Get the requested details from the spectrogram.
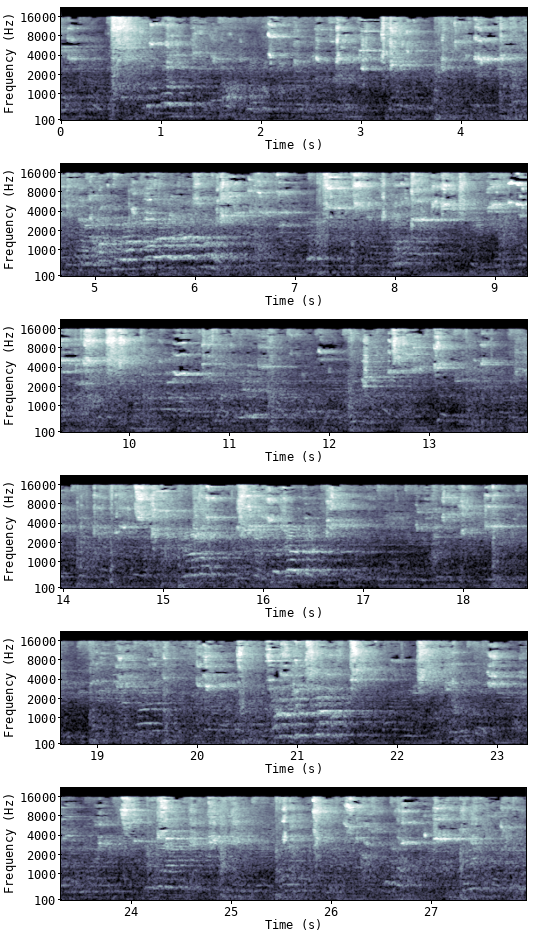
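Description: Men shout and call out to each other across the hall.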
